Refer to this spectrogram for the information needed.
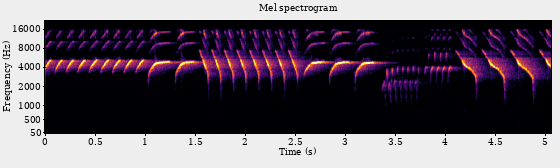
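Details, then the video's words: Song of a yellow canary kept as a pet: quick repeated upward-sweeping whistled notes, about four a second, then fast rattling trills and a lower buzzy roll before bright rising chirps return. "Muhteşem Kanarya Sesi: Sarı Kanarya'nın Efsanevi Ötüşü"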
